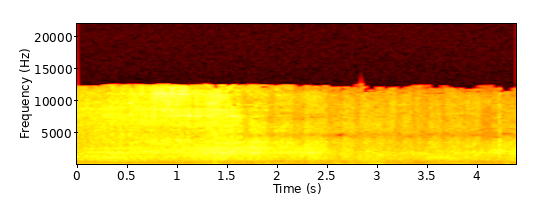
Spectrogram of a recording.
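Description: Hino tour coach driving past close by: a low engine rumble with tyre and road noise that swells to a peak about a second and a half in and then eases off.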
